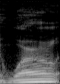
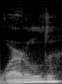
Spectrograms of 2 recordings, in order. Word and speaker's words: world: You also sometimes don't pronounce the final consonant, so you'd say whirl instead of world.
